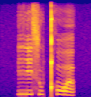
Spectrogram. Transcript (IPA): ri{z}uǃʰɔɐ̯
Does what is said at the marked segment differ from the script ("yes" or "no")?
yes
